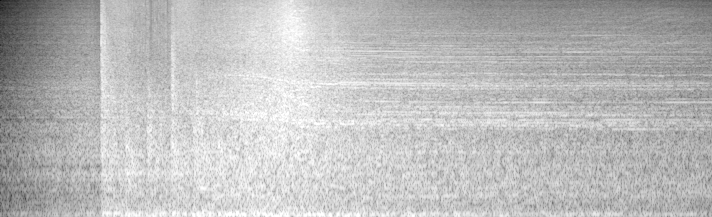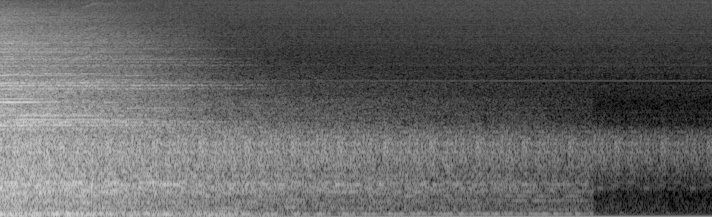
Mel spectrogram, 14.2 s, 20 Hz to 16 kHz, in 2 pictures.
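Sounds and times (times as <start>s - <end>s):
reveal music stinger: 0.7s - 9.0s.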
